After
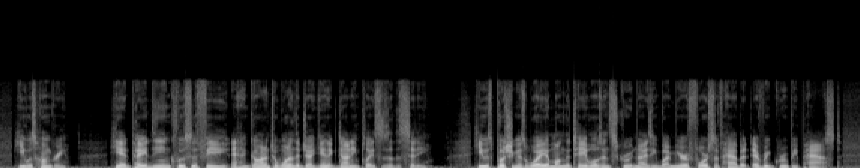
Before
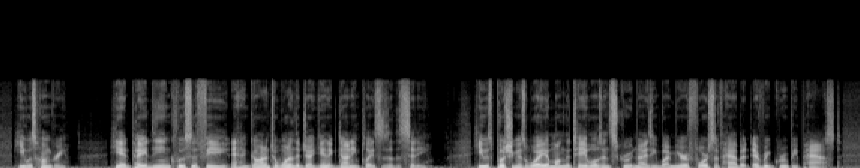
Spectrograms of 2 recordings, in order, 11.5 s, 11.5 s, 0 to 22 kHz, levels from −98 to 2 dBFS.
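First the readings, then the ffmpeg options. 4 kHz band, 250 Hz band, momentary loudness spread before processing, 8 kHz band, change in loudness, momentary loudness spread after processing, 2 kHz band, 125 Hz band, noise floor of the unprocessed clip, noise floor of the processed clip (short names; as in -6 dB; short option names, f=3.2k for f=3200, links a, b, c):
-6.5 dB, -3.5 dB, 10 LU, -14.0 dB, -3.5 dB, 10 LU, -4.0 dB, -3.5 dB, -52 dBFS, -56 dBFS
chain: -filter_complex "[0:a]acrossover=split=3500[a][b];[b]acompressor=threshold=-43dB:ratio=4:attack=1:release=60[c];[a][c]amix=inputs=2:normalize=0,volume=-3.5dB"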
